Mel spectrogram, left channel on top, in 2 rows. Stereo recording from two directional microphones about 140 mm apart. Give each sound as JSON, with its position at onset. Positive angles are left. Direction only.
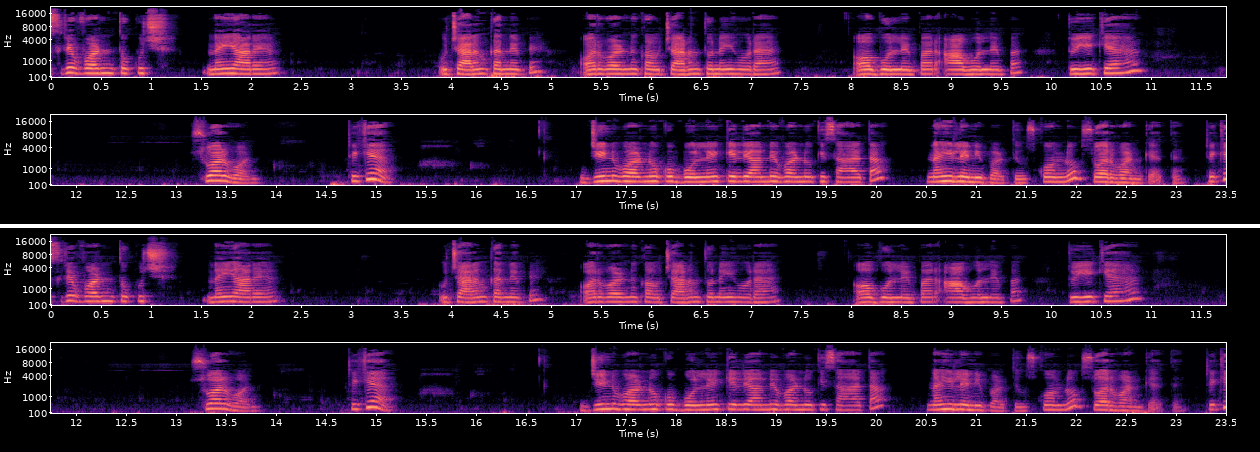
{"t": 0.0, "sound": "a woman's voice", "side_deg": 30}
{"t": 3.8, "sound": "a woman's voice", "side_deg": 25}
{"t": 13.1, "sound": "a woman's voice", "side_deg": 25}
{"t": 16.6, "sound": "a woman's voice", "side_deg": 30}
